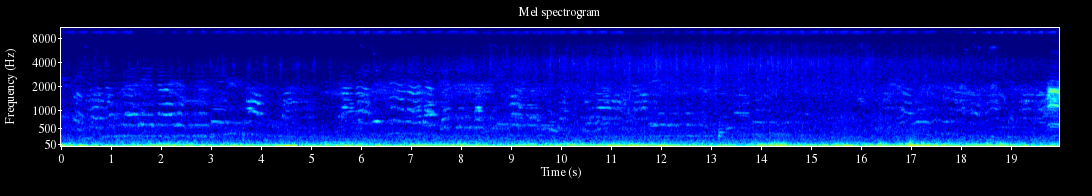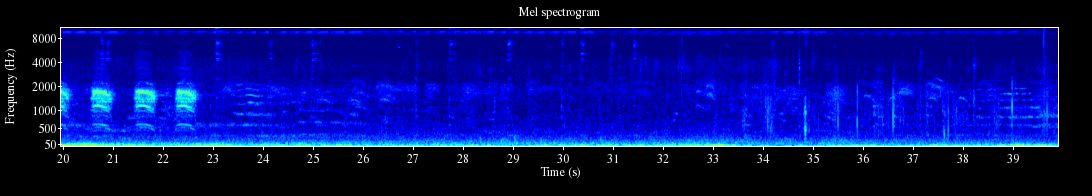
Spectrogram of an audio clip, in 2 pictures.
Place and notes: anoops island - karela, india - anoops island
